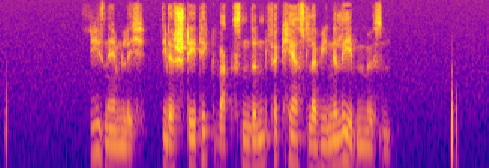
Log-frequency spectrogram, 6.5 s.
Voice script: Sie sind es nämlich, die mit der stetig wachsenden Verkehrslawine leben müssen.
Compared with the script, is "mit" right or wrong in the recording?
wrong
